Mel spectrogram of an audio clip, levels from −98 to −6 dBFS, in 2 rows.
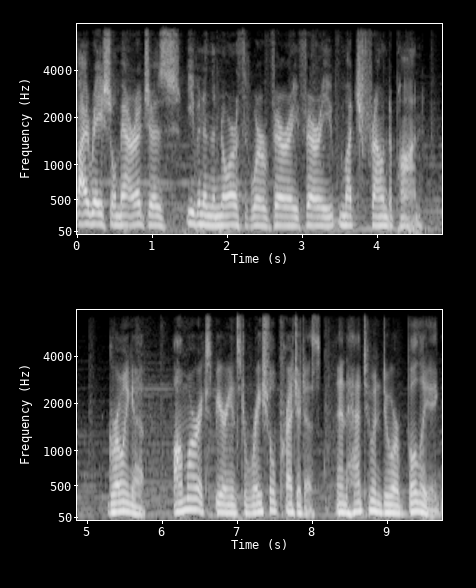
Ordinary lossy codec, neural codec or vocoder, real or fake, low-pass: Opus, 64 kbps; none; real; 7.2 kHz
